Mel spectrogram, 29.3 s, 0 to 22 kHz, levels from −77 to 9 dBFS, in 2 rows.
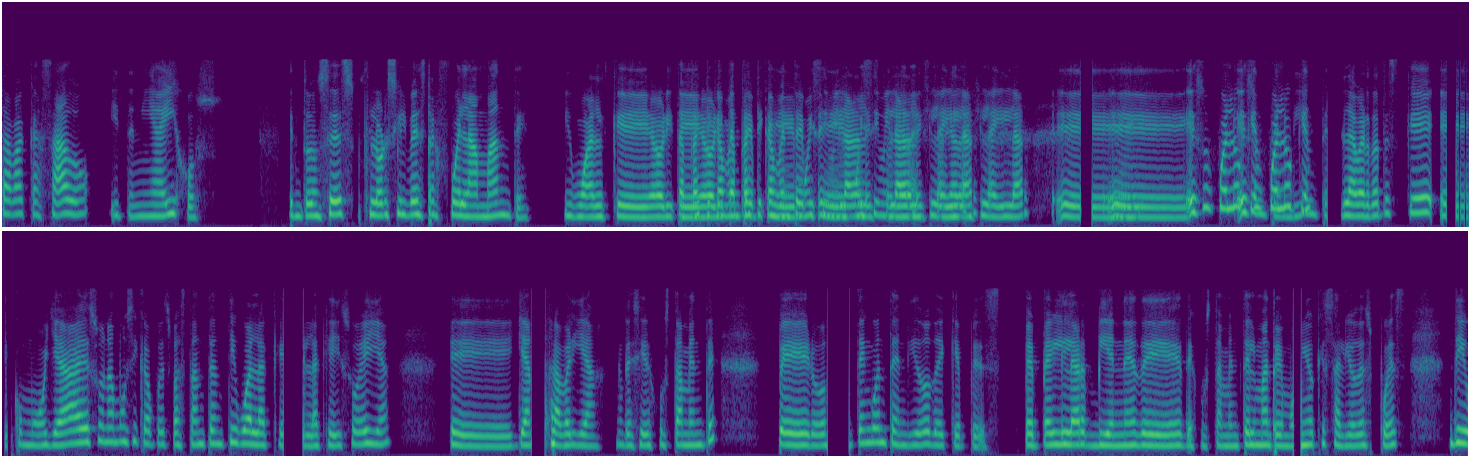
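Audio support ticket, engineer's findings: Doubled audio track, 6.79–13.25 s: full-band copy trailing about half a second at near-equal level, abrupt on/off. Likely a second capture path or misaligned edit. Spectrogram shows every pattern repeated, horizontally offset.

Packet loss on an ADPCM call at 10.78, 14.44 (scattered over 0.32 s), 17.48, 19.96, 22.92 and 27.58 s. Hard-edged silent gaps of 80–220 ms show as waveform flatlines and blank spectrogram columns. After each gap speech returns slightly distorted while the decoder's predictor resyncs.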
